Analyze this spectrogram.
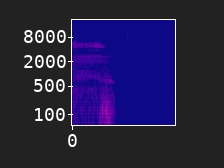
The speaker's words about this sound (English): Well, that yawn is my cue.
